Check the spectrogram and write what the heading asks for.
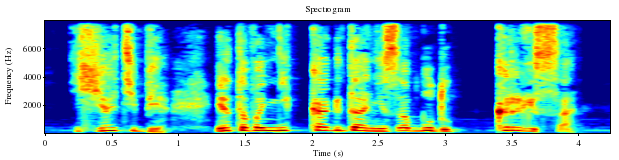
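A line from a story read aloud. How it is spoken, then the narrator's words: Spiteful hiss. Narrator (Russian): прошипела Женя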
